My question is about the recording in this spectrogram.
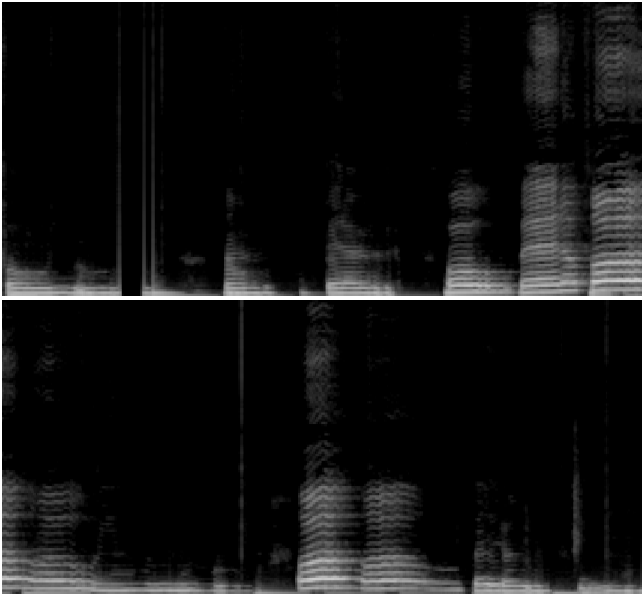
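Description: A woman singing slow phrases with long, wavering held notes, accompanied by her own hollow-body electric guitar played through an amplifier.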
